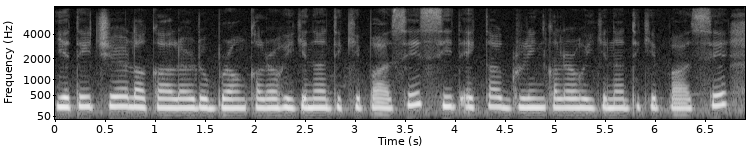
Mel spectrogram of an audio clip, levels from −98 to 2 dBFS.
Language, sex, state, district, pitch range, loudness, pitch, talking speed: Nagamese, female, Nagaland, Kohima, 200-220 Hz, -15 LUFS, 205 Hz, 185 wpm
